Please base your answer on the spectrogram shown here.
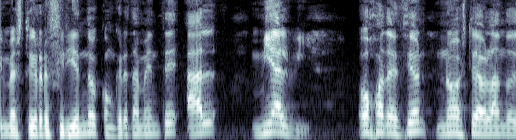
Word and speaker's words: Mjällby: en sueco, se dice Mjällby, ¿vale? Se escribe MJA con diéresis LLBY, pero se pronuncia Mjällby.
